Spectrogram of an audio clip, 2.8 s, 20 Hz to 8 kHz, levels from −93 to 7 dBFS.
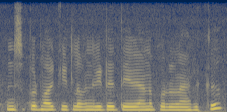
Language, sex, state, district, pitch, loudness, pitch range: Tamil, female, Tamil Nadu, Kanyakumari, 220 Hz, -14 LUFS, 215-230 Hz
